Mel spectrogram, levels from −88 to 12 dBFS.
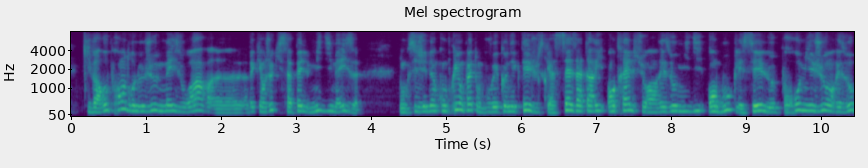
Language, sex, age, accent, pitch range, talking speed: French, male, 20-39, French, 145-195 Hz, 245 wpm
